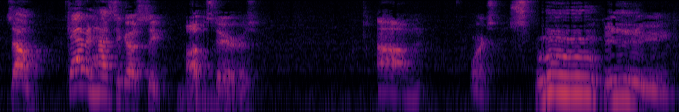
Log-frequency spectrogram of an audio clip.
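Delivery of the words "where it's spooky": high, loud, very drawn-out ghostly word; mock spooky. Telling of sleeping upstairs, mock-spooky voice. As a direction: stretch it out like a playful ghost.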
